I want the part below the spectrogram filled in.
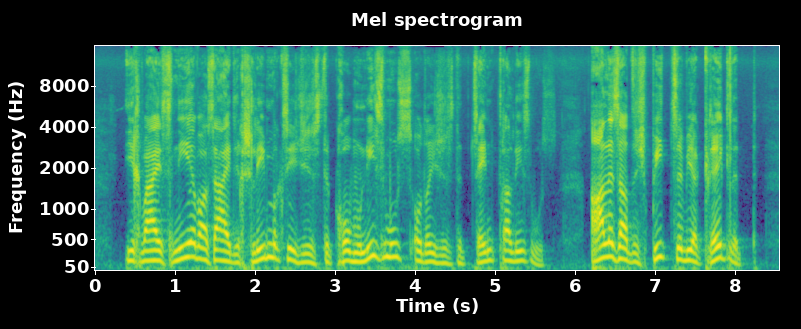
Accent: Switzerland; Als Schweizer hätte man ja gehen können, oder?

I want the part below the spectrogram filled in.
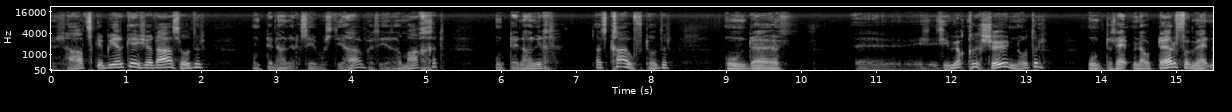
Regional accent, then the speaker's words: Switzerland; Als Schweizer hätte man ja gehen können, oder?

